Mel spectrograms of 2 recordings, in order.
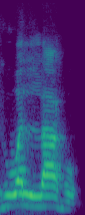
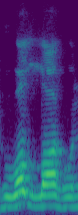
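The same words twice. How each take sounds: First: The 'l' in Allah is light and thin. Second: The 'l' in Allah is heavy, full-mouthed. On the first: The speaker calls it wrong. "We don't say huwallahu" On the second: The speaker calls it right. "We say huwallahu. Now Allah is full mouth"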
